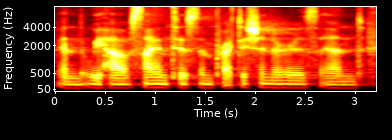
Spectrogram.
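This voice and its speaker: Very slow and very deep, a man speaks at a very low pitch. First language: not English. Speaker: conference moderator introducing a speaker. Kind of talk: opening remarks at a conference. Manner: halting, many fillers.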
